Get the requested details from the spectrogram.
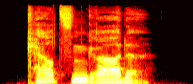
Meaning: bolt upright
- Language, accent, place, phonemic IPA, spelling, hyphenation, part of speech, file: German, Germany, Berlin, /ˈkɛʁt͡sn̩ɡəˌʁaːdə/, kerzengerade, ker‧zen‧ge‧ra‧de, adjective, De-kerzengerade.ogg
